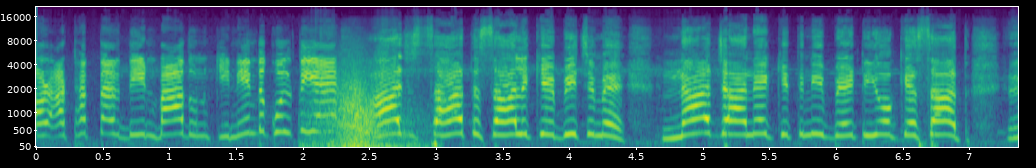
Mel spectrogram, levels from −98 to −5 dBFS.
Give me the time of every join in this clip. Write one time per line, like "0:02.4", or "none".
0:02.3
